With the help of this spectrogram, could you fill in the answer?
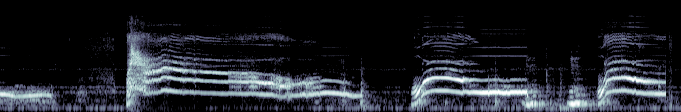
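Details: Cat caterwauling, meant to scare mice and rats away: a harsh, loud onset followed by wavering drawn-out yowls, then several separate yowls, each starting with an upward sweep, over a faint steady hum.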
